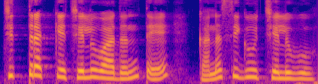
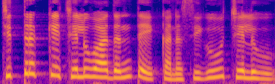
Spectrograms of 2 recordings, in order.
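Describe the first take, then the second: No difference in how they are said.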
